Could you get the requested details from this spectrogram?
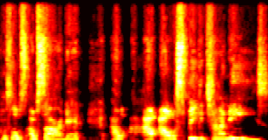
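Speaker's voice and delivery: put-on very high, frightened, scared stammering voice. Retelling a childhood scolding from his dad, imitating his scared younger self. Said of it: "I was scared as hell".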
